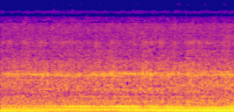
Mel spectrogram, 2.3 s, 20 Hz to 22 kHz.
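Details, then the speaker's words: Arctic Cat 7000 Snow Pro snowmobile with Yamaha four-stroke engine, 12,053 km, now warmed up to temperature: steady, even low idle with a smooth deep hum and no knocks or misses; healthy warm idle. "Like there we go. Like now it's up to temperature."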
